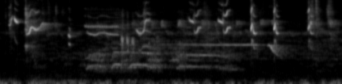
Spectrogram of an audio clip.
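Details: Sooty-headed bulbul, a wild bird facing off against a caged one until the wild bird flees; warbled mid-pitched phrases and short whistled notes, mixed with sharp high chirps from other birds over a steady faint tone.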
